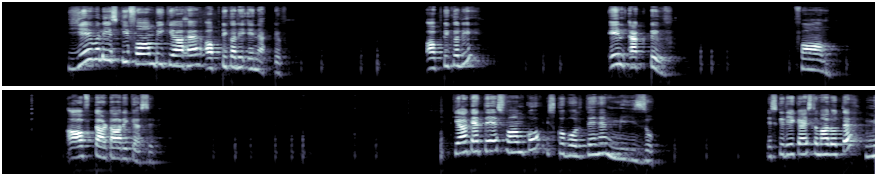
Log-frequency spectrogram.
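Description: A woman speaks calmly and clearly, as if explaining, close to a microphone.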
